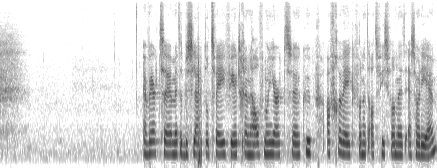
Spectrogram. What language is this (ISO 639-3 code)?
nld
